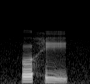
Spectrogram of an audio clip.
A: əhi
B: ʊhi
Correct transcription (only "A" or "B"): B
